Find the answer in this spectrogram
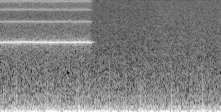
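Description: Near silence, with only a very faint steady high whine that stops about a second in.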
